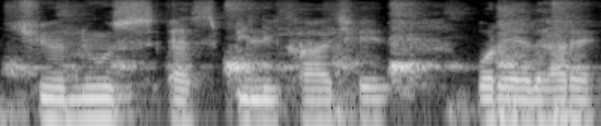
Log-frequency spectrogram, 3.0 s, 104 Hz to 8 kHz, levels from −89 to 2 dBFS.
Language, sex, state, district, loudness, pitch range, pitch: Bengali, male, West Bengal, Malda, -18 LUFS, 130-135 Hz, 130 Hz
